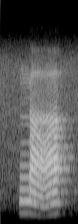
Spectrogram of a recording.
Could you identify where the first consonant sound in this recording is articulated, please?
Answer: velar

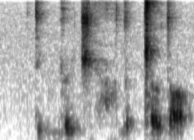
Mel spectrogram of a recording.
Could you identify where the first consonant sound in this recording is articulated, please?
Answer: alveolar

